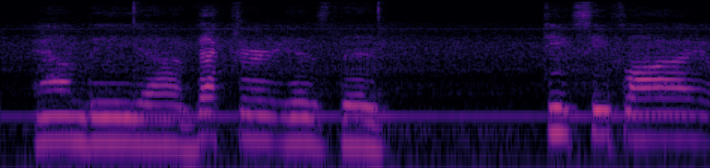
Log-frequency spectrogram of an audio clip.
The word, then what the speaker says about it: tsetse: The difference is that this parasite causes African sleeping sickness, and the vector is the tsetse fly, or also pronounced the tsetse fly, and pronounced for 2 other ways, I don't remember.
